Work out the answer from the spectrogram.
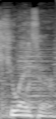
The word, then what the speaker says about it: Huether: It's not Huther. It's like Huether. Huether, yeah.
